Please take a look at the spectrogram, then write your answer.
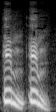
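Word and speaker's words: him: হিম, আপনি কি জানেন হিমের কত সুন্দর সুন্দর উচ্চারণ হয়? হিম, ইম, আই নো হিম। হিমের অনেকগুলো উচ্চারণ আছে। হিমের উচ্চারণ হিম, হিমের উচ্চারণ ইম। হিমকে চাইলে আপনি উচ্চারণ করতে পারবেন ইম।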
